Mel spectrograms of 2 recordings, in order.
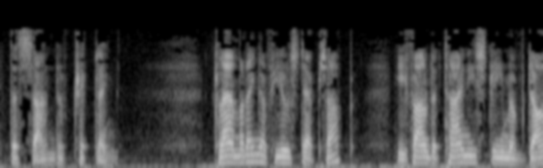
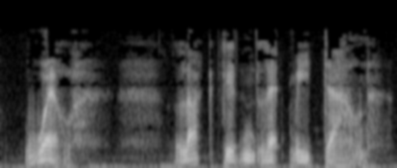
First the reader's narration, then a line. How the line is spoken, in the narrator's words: muttered Sam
